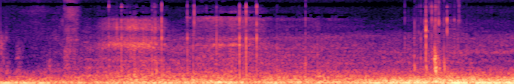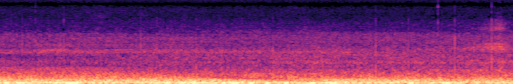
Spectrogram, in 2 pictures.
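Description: A steady low rumble that grows a little louder about four seconds in, with a few faint clicks and rustles in the first half.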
